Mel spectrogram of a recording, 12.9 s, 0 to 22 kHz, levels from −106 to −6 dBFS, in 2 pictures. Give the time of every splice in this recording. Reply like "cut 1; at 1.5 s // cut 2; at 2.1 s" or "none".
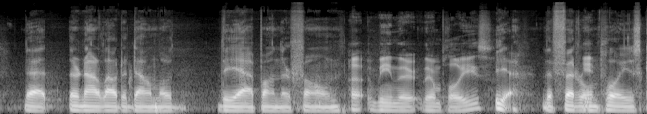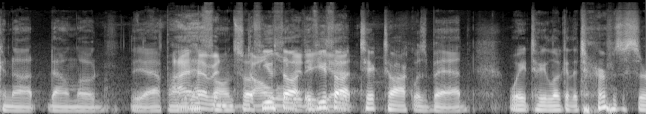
none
